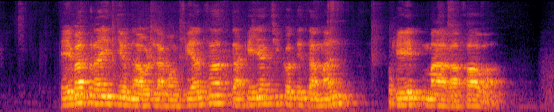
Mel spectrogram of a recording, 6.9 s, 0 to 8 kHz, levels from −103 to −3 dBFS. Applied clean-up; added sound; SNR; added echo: neural separator model SepFormer DNS4.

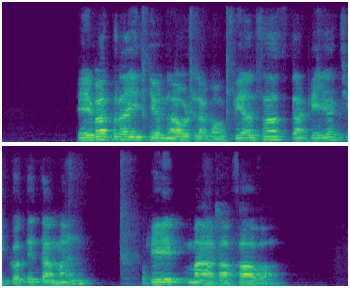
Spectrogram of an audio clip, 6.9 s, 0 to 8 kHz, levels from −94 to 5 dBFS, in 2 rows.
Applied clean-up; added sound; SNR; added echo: neural mask model DeepFilterNet 3.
